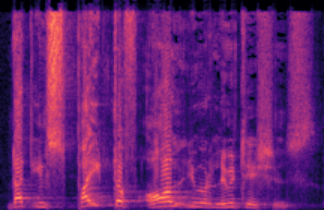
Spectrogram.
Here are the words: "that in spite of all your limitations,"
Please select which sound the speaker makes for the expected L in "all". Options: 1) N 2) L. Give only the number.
2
